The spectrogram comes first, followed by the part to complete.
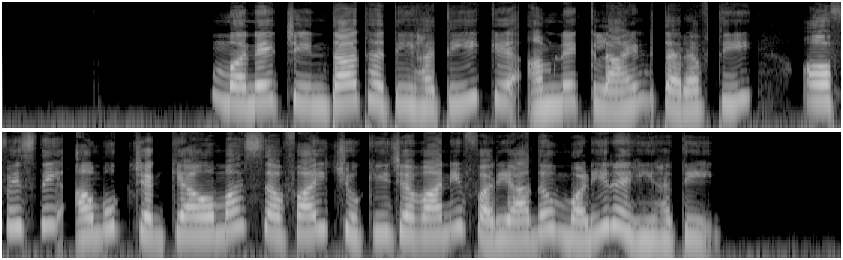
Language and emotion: Gujarati, sad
